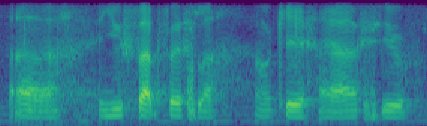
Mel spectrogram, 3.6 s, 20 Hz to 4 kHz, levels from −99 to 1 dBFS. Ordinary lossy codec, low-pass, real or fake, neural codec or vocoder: none; 3.6 kHz; real; none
